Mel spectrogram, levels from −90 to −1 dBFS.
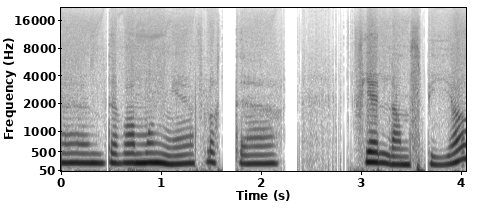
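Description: From start to finish the speech has been squeezed through 1-bit DFPWM compression, consistent with a 48 kbps stream, and heavy broadband quantisation noise leaves it fuzzy, crackly and hiss-buried in the treble.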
